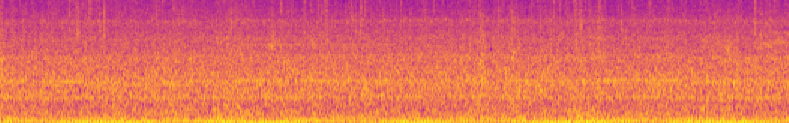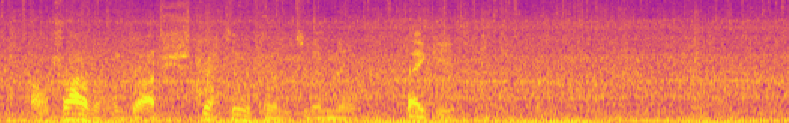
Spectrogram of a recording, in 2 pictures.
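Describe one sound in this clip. A truck engine rumbles steadily as the truck drives.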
